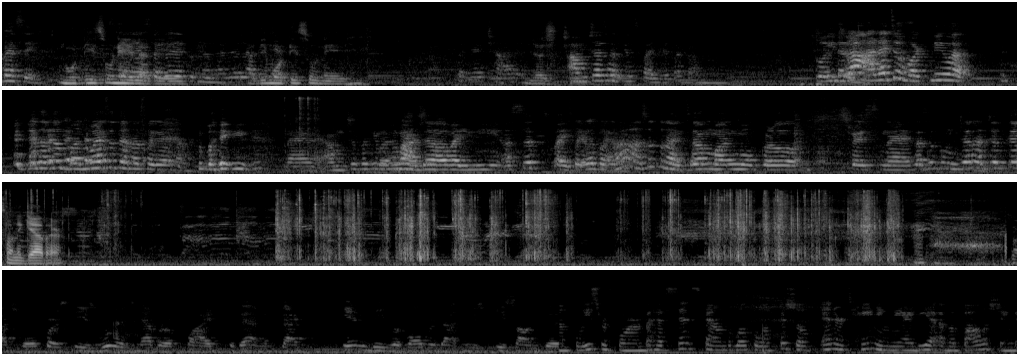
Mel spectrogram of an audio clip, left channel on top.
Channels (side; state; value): both; different; correlation 0.00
